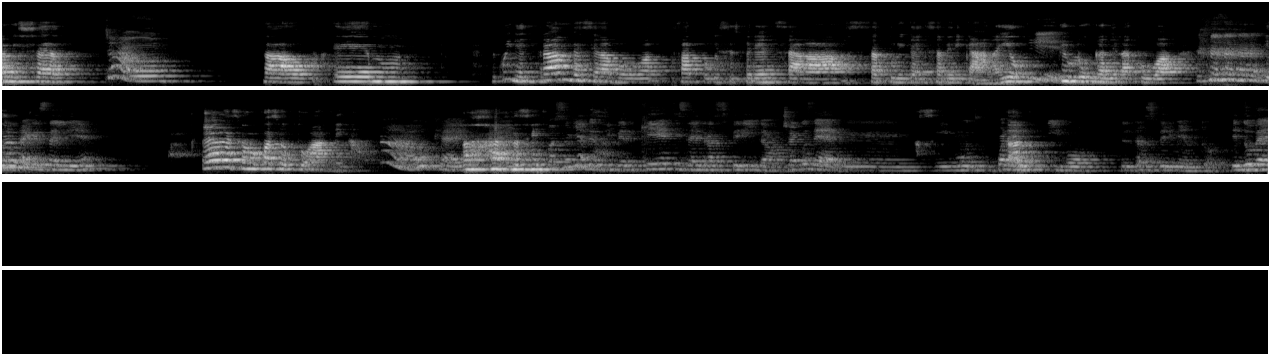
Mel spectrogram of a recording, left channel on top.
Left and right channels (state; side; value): silent; right; digital silence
